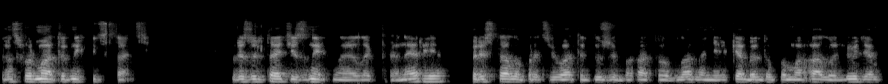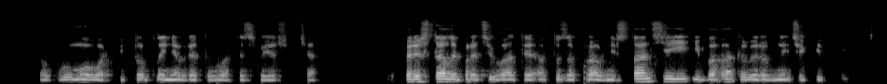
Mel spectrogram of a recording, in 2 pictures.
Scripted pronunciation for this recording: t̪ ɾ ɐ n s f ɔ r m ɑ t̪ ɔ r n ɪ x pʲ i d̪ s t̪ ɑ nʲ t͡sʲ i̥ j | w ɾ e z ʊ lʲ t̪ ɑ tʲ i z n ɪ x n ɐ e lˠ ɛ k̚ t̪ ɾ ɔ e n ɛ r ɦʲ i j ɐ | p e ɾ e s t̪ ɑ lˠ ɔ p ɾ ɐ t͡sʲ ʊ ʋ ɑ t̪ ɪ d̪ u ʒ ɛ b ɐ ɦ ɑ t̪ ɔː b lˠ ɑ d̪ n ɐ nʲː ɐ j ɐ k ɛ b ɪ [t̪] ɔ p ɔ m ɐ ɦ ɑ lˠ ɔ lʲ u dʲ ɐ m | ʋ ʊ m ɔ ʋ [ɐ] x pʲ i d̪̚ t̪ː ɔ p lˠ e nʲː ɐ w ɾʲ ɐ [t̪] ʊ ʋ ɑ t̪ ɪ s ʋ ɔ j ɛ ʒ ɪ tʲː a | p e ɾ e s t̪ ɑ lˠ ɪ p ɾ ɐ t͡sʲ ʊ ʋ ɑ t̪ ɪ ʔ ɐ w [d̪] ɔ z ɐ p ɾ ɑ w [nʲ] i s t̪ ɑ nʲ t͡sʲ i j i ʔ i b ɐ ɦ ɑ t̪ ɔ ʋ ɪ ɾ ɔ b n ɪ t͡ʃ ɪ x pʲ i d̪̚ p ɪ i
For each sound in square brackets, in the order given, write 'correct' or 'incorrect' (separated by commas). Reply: incorrect, correct, correct, incorrect, correct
